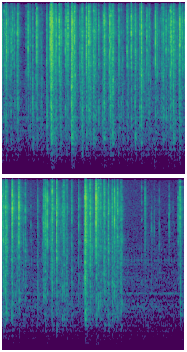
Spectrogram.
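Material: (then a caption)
Plastic. Fast two-handed typing with long nails on a pink plastic slim keyboard with white keys. It makes a dense, irregular stream of bright, dry plastic clicks and taps with almost no low end, each dying away almost instantly. After about six seconds the typing thins to a few quieter, scattered taps.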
